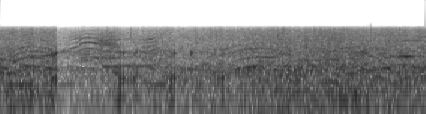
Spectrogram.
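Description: Water splashing as children paddle in inner tubes on a lazy river, over a steady rush of water falling from overhead spray pipes. Children's voices call out over the water.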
